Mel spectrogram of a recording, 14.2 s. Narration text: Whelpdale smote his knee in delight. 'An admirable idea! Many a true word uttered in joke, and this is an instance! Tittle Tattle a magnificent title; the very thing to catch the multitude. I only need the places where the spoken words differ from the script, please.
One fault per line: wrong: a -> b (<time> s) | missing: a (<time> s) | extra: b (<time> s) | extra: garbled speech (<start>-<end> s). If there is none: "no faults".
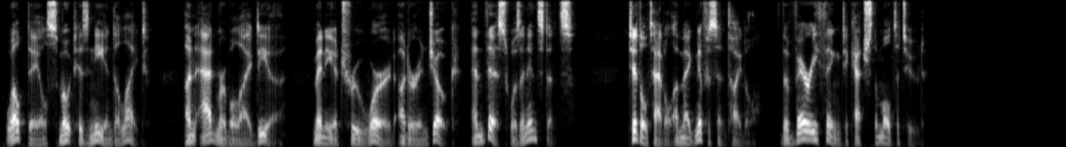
wrong: uttered -> utter (5.3 s)
wrong: is -> was (6.8 s)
